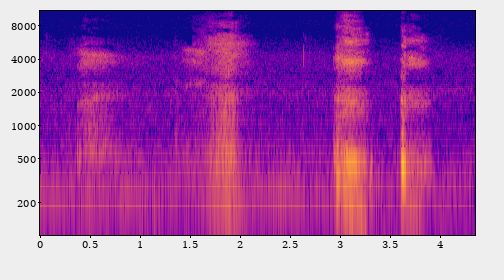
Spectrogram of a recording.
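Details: Lots of sneezing with very snotty sniffling: several sharp, wet sniffs and short sneeze-like bursts separated by quiet pauses, fitting a congested nose; sneezing and sniffling.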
